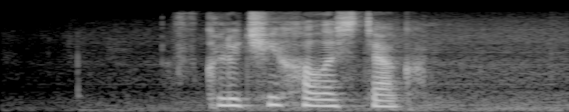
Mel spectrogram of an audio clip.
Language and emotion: Russian, neutral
